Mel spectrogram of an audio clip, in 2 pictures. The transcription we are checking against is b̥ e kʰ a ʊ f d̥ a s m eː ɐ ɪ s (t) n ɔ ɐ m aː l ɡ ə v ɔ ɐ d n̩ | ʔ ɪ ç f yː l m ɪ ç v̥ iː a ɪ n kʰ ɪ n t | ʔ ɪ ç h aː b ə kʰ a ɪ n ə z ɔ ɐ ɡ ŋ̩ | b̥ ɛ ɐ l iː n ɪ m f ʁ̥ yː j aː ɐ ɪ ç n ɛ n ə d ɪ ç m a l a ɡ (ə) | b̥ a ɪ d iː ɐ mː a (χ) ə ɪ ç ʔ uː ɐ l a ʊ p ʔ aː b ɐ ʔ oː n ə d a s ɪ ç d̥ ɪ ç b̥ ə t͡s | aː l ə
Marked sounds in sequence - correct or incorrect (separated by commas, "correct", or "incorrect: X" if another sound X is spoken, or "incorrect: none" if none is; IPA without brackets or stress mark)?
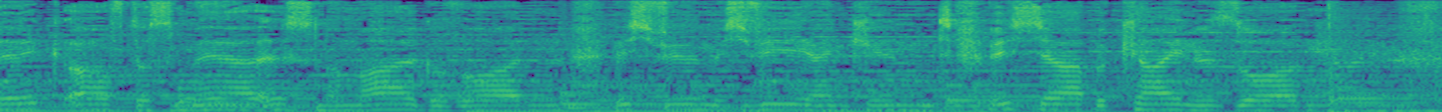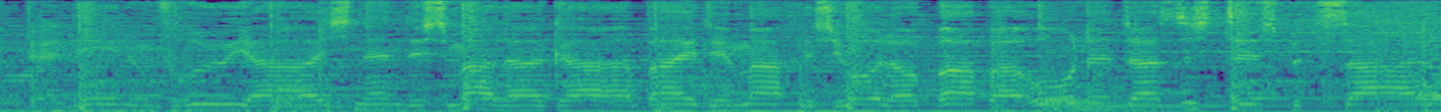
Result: correct, incorrect: a, correct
